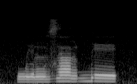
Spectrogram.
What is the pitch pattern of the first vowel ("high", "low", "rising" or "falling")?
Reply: high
